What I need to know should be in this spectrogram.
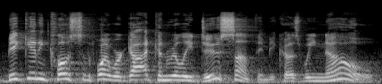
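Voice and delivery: loud, high fervent preaching. Acted. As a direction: drive it home to the congregation. Preaching at full force.

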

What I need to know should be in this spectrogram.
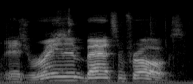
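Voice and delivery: slow, loud storybook title; dramatic title announcement. Acted. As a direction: draw out the title for a small listener. Restarts reading with the title.

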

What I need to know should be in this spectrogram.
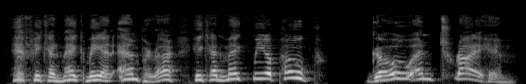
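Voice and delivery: high-pitched, bossy wife; insistent wife. Acted. Wife sending husband to the fish, insistent. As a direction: argue it high, then order him off.

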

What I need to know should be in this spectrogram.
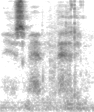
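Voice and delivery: unvoiced whisper. Real, not acted. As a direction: whisper it so the monster won't hear. Sneaking quietly.

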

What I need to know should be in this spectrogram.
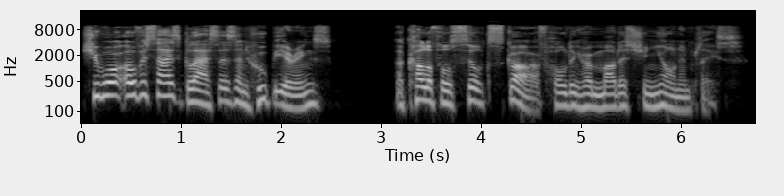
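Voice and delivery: ordinary delivery

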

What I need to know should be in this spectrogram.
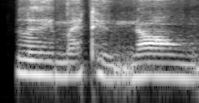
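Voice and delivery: plain reading voice

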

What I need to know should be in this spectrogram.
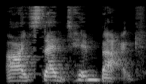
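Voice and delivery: plain reading voice

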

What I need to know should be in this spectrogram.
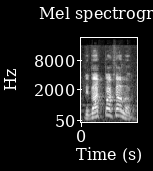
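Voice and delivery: ordinary delivery

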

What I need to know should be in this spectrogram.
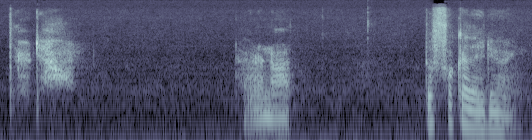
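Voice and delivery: tense hushed whisper; whisper, barely breathing. Real, not acted. Hiding from enemies nearby.

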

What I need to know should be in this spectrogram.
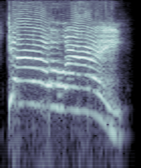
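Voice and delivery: high slow shouted order; shouting. Acted. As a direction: bellow it, drawn out and high. Character chases someone off.

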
